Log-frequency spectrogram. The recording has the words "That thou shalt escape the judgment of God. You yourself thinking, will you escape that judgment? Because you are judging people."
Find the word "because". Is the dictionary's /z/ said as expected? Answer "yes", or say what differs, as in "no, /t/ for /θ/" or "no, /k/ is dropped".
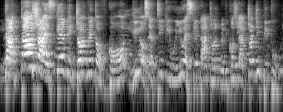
no, /s/ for /z/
